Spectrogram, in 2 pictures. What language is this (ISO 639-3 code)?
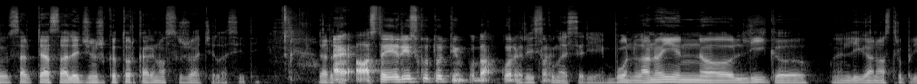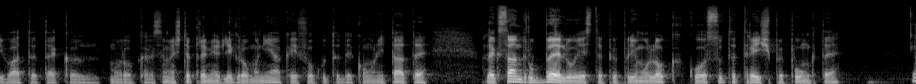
ron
